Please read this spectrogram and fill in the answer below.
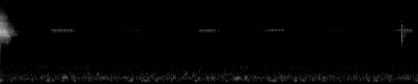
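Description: Faint, high-pitched insect trill in the background, a thin steady tone that swells into short chirps every second or so.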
